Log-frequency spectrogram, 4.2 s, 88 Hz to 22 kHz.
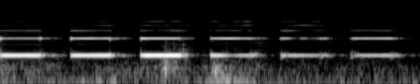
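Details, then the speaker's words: Wrecked 2013 Audi S6 rebuild during a failed start attempt: steady two-tone chime repeating about every 0.7 seconds in a quiet cabin; door-open warning. "beeping? Doors open."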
